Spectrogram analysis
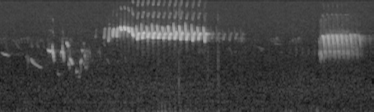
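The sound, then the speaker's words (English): An orange-crowned warbler sings a fast, high trill that repeats in two bursts, the first longer and steady, the second shorter, preceded by a few soft chips and with no talking. “Orange-crowned warbler singing in the background here.”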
